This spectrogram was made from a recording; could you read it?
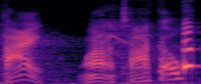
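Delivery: put-on tiny elderly woman's voice. Asked what the woman sounded like, the speaker is imitating a little old woman. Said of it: "What did she sound like?".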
